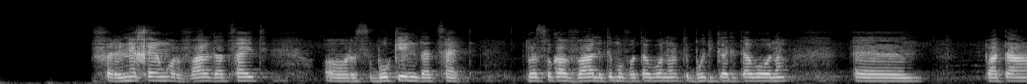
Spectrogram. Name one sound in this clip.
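A man speaks calmly into a phone microphone, close by.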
